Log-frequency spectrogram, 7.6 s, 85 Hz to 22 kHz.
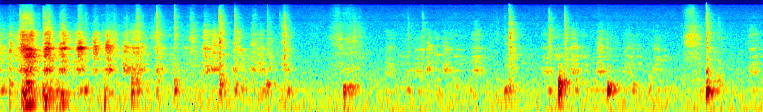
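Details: Soft, fairly quiet panting from Hokkaido dog puppies aged 65 days, offspring of Hana, 18 February 2011; rapid breaths cluster in the first seconds, then thin out into sparse faint puffs and taps.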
